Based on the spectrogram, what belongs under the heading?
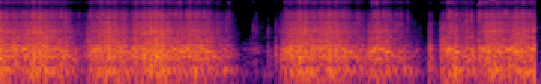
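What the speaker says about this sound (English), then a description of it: "Pin it down with the needles and sew with sewing machine." A sewing machine stitches a fabric pocket onto a quilted makeup bag lining, running in three steady bursts with short pauses between them, close and even.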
